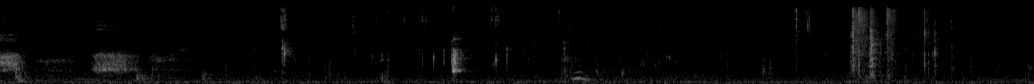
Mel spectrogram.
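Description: Close-up chewing of a sour bubble gum ball with the mouth open: irregular wet smacks and small clicks, with a louder burst of mouth noise about eight and a half seconds in.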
